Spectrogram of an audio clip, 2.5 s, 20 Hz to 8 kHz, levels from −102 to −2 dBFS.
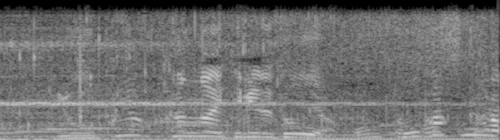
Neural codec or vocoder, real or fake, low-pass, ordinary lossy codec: none; real; 7.2 kHz; Opus, 64 kbps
